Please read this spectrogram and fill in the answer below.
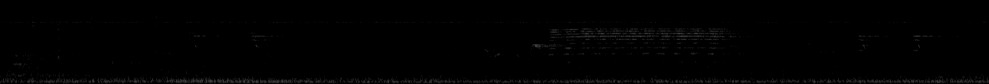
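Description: Faint forest ambience: a steady high thin tone over a low hum, with short animal calls around two and nine seconds in and a longer, louder call with several stacked pitches from about five to seven seconds in.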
